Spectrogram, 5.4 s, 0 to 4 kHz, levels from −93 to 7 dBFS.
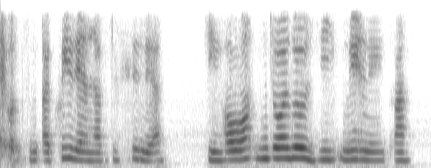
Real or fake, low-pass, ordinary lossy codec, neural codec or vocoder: fake; 3.6 kHz; none; codec, 16 kHz in and 24 kHz out, 0.6 kbps, FocalCodec, streaming, 2048 codes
